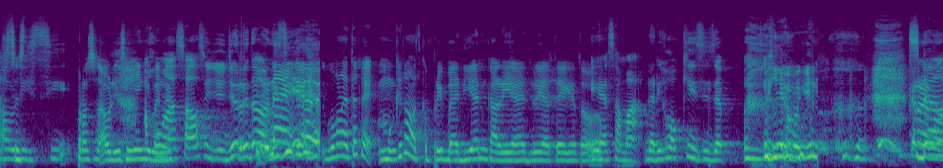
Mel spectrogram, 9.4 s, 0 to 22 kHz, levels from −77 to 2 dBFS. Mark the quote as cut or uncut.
cut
